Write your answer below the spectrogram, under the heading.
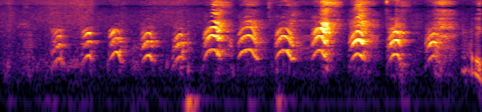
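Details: A puppy trying to find its way, giving a rapid series of short arched whines, about thirteen in under five seconds, rising and falling in pitch, with low thumps and faint music beneath.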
